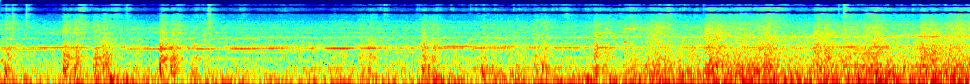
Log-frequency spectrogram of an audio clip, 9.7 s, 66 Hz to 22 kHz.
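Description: Running noise heard inside an E233-series electric commuter train under way: a steady low rumble, with wheels clacking over rail joints about once a second and a steady whine. It grows louder over the last few seconds.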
